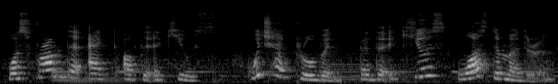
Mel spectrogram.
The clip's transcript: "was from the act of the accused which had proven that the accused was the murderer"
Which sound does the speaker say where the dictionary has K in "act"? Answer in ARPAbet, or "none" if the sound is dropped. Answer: K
